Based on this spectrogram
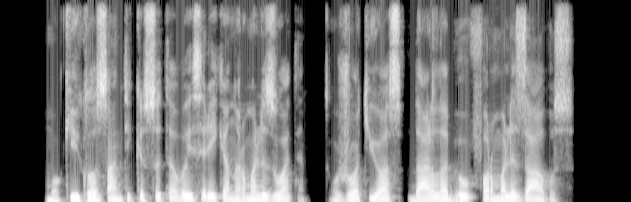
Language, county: Lithuanian, Kaunas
